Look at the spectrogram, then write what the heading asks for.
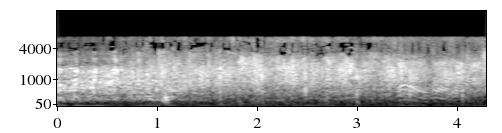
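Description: Studio audience applause fills a comedy panel game, a steady, loud wash of clapping that holds evenly from start to finish.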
